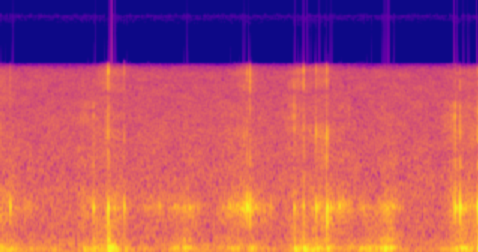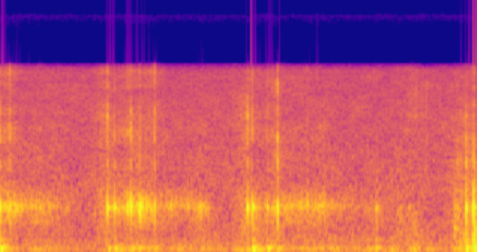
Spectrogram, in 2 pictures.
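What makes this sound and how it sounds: Long nails tap and scratch the textured covering and edge of a closed, hollow hard eyeglasses case. The sound is quiet, irregular clusters of dull taps and rough scratching, with a faint hollow tone ringing through.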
